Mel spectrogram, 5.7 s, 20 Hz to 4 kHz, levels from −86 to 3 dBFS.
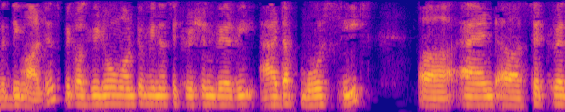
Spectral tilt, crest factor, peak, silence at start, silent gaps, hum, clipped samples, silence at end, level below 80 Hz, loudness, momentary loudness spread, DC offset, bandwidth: -11 dB/octave; 16 dB; -2 dBFS; 0 s; none; none; under 0.1%; 0 s; -56 dBFS; -18 LUFS; 5 LU; under 0.1%; 4 kHz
